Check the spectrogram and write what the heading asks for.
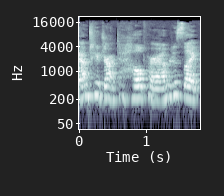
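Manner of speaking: ordinary talk, nothing marked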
